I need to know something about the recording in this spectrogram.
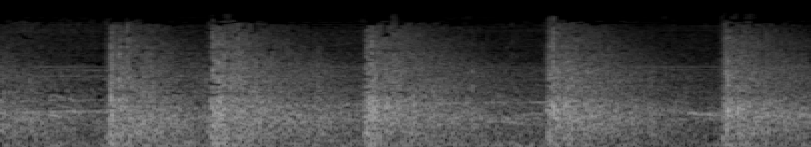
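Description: A rapid series of five heavy explosion booms from the missile barrage, about one a second. Each hits suddenly and dies away in a long echo.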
